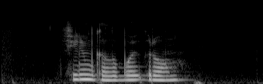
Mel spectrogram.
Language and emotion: Russian, neutral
